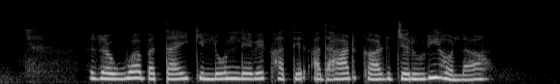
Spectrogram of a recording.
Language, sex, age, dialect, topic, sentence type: Magahi, female, 18-24, Southern, banking, question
